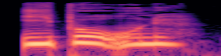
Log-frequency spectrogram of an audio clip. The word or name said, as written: iboende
